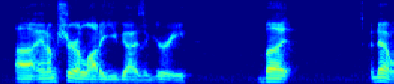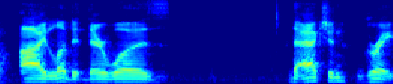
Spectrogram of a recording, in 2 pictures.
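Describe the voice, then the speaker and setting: The intonation stays fairly even. Long, frequent pauses break up the speech. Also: man. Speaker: podcast host, comic and movie fan. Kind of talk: casual solo podcast monologue, profane. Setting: home podcast recording, solo.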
